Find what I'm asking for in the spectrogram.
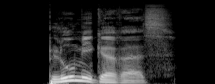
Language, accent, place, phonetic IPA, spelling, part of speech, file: German, Germany, Berlin, [ˈbluːmɪɡəʁəs], blumigeres, adjective, De-blumigeres.ogg
- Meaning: strong/mixed nominative/accusative neuter singular comparative degree of blumig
